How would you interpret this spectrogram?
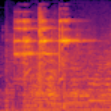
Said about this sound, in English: Tonight is New Year's Eve. Third time this week. Here's to you. They toast.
